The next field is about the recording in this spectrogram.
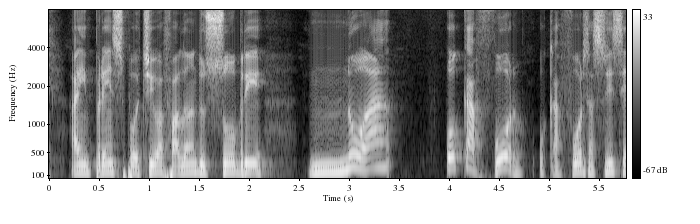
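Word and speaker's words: Noah Okafor: A gente viu aí a imprensa esportiva falando sobre Noá Ocafor. pouca força. Suíço, é assim que se pronuncia o nome dele, o jogador suíço que atualmente estava jogando no Napoli, emprestado, né, pelo Milan.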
